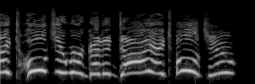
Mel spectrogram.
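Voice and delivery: mock terrified, panicked shriek, very high. Recalling herself as a kid on a ride at Epcot; retelling a panicked scream. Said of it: "I started screaming".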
